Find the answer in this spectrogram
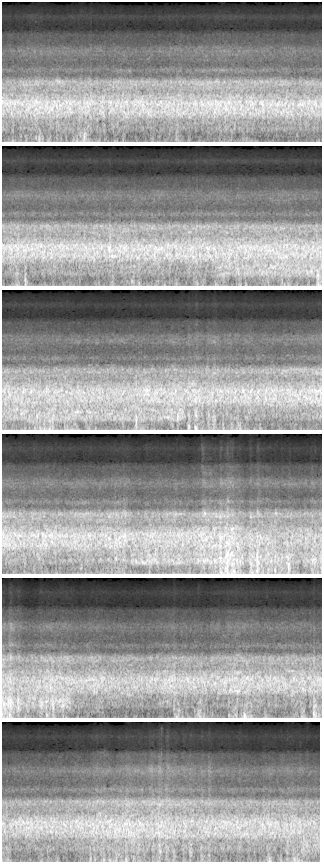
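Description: A train running along the rails: a steady rolling roar with irregular knocks and rattles from the wheels and wagons, and a louder cluster of clanks about two-thirds of the way through.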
